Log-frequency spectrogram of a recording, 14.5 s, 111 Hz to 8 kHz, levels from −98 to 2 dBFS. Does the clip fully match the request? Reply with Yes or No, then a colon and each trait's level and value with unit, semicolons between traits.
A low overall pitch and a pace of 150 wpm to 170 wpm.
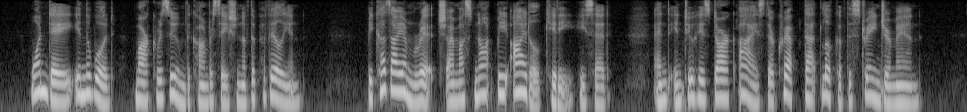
No: medium, 175 Hz; average, 155 wpm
